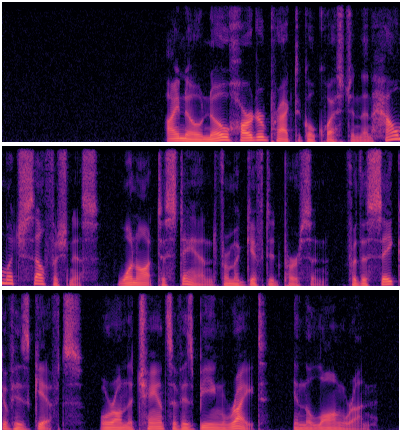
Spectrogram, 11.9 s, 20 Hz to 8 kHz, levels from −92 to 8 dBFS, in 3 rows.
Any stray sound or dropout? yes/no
no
